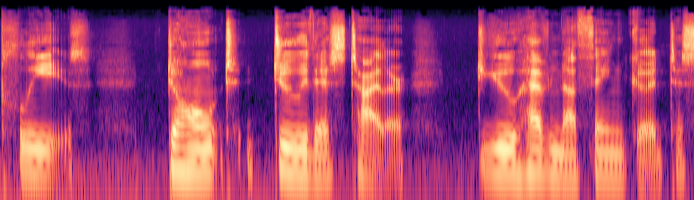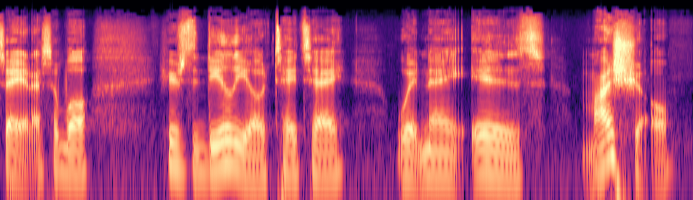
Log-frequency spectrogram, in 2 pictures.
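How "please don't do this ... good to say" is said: put-on pleading, begging tone. Speaker acts out a man begging him not to start a podcast: retelling pleading. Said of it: "He pleaded with me".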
